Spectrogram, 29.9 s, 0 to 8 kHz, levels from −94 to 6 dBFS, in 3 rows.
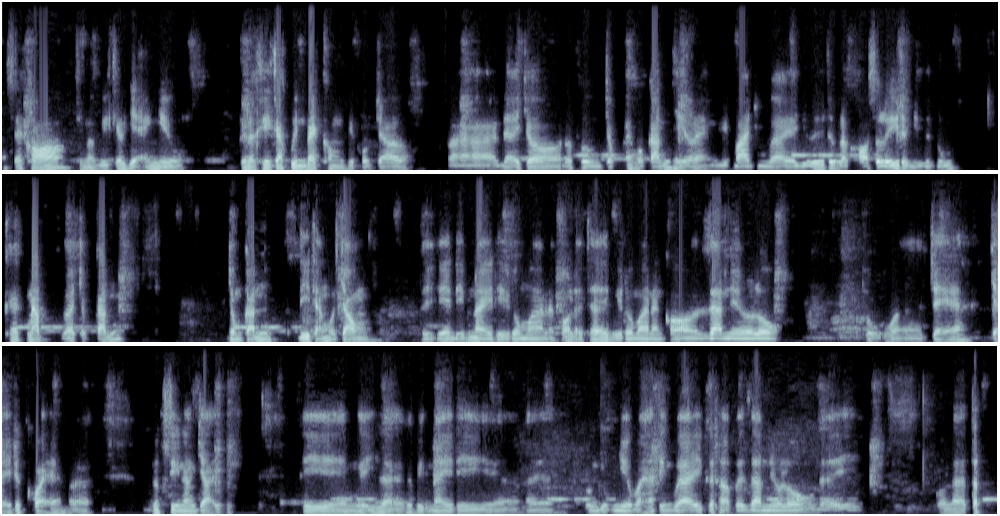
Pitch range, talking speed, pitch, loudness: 100-125 Hz, 210 wpm, 110 Hz, -19 LUFS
